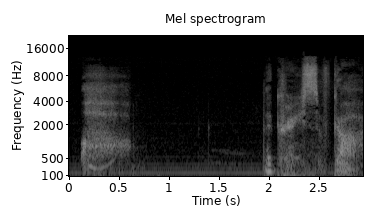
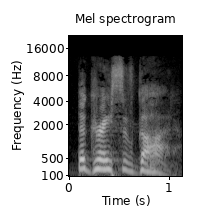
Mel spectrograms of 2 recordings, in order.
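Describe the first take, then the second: First: Hushed whisper of wonder; barely audible, breath-only awe; awed whisper. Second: Said in the usual way. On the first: Real, not acted. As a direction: whisper it in reverence. Awed repeat, whispered then voiced.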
